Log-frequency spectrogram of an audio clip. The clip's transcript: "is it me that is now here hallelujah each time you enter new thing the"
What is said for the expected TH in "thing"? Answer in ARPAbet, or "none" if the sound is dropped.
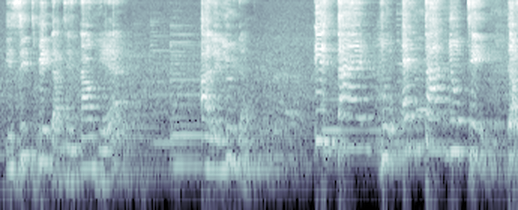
T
